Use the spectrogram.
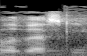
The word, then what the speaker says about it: Levesque: What did I pronounce it wrong? Levesque. Is that Paul Levesque? Yeah. That is not Levesque? No, it's Paul Levesque. But it's spelled. I know. I did the same thing. I know. I thought it was Levesque for the longest time. Hey, shut up. It's French.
